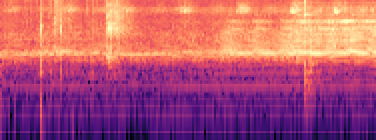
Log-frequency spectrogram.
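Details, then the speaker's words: Commercial washing machine pump on a variac, running dry: thin steady whine with light ticking and spitting air, no water moving. Normal but unprimed; these pumps need gravity feed to prime. "these pumps need um gravity feed to to get in the prime it's air coming out there so it's good"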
